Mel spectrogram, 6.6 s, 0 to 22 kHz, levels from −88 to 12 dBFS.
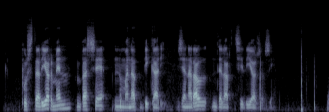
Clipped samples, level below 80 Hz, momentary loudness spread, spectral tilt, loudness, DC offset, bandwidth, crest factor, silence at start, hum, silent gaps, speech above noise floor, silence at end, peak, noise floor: under 0.1%; -66 dBFS; 18 LU; -6 dB/octave; -27 LUFS; under 0.1%; 8.8 kHz; 22 dB; 0.45 s; none; none; 21 dB; 0 s; -6 dBFS; -48 dBFS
